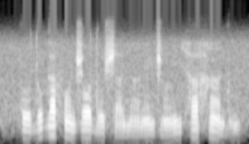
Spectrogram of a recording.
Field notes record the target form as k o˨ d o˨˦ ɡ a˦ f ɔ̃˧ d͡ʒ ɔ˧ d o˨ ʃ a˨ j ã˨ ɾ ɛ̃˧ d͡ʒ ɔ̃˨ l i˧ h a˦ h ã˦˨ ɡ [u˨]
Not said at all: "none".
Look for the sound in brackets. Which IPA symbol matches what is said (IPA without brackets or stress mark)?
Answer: u˨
